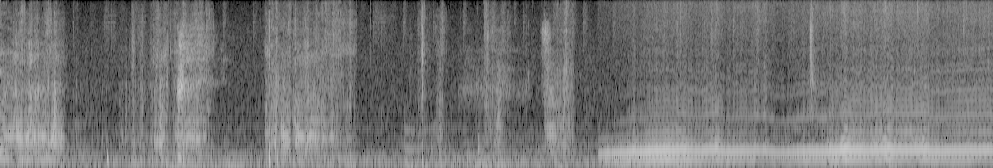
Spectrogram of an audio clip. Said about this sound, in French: Et alors maintenant, on mélange tout ça et ça donne un concert d'insectes à l'école à la radio. Voilà.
